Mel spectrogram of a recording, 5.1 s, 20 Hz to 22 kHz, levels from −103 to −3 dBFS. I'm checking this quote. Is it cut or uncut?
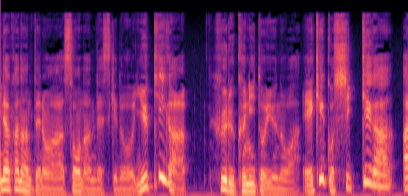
uncut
